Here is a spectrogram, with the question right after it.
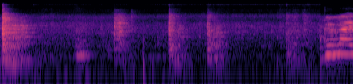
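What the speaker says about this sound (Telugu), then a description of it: "మనం ఎగ్ని ఇప్పుడు చాప్ చేసుకొని అది ఆనియన్లో మిక్స్ అయ్యేలాగా చేయాలి." Cooked egg being chopped and mixed with onions in a pan, a quiet run of scattered scraping and tapping strokes from a spatula, with light sizzling between them.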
